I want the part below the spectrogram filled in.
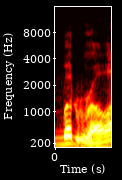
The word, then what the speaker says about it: Monroe: It's pronounced Monroe.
